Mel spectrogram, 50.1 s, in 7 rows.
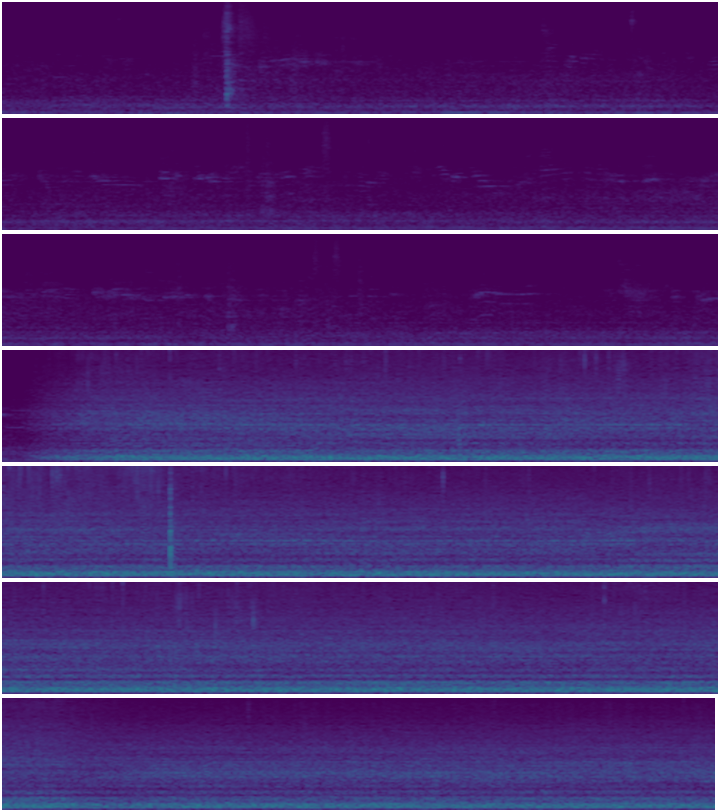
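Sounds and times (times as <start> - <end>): food sizzling in oil: 21.8 - 49.8.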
